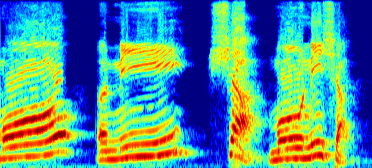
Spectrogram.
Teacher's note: অয়ের পরে দীর্ঘ ইকার থাকার কারণে অ উচ্চারণে ও হয়েছে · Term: সংবৃত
